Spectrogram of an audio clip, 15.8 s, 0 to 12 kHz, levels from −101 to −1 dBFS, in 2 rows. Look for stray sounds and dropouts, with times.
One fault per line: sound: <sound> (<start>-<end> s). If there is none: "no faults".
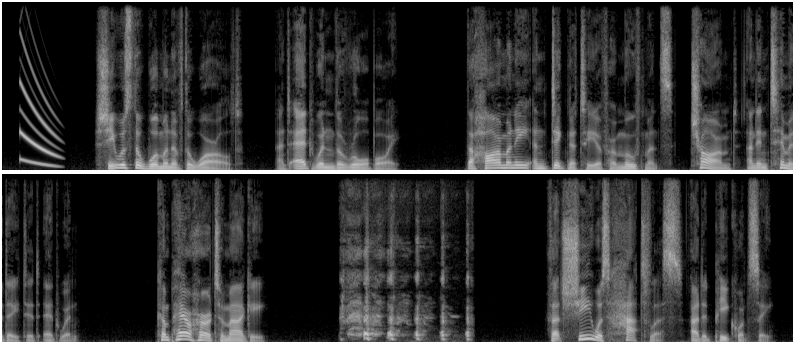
sound: chirp (0.2-0.6 s)
sound: laugh (11.3-12.6 s)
